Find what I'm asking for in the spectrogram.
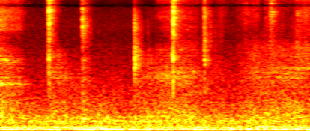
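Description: Scissors snip old growth from an Itoigawa juniper bonsai, making several short, crisp clicks at uneven intervals over a quiet background.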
